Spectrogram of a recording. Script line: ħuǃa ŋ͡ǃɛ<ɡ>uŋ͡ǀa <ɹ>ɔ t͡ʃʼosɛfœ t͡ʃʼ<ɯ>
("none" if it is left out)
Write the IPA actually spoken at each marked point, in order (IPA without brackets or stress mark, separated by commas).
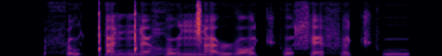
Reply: ʁ, ɹ, u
